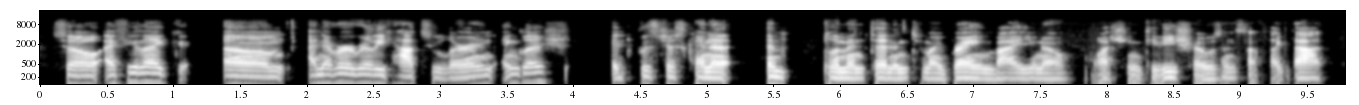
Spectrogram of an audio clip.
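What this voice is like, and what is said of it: Natural-sounding American English accent. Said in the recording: “Your English is very natural. Like, yeah, it doesn't sound like it's your second language ... sound kind of American, you know, with the accent.”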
